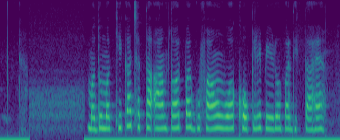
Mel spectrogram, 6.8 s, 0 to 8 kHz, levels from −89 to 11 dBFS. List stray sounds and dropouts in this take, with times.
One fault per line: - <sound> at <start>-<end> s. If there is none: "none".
none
